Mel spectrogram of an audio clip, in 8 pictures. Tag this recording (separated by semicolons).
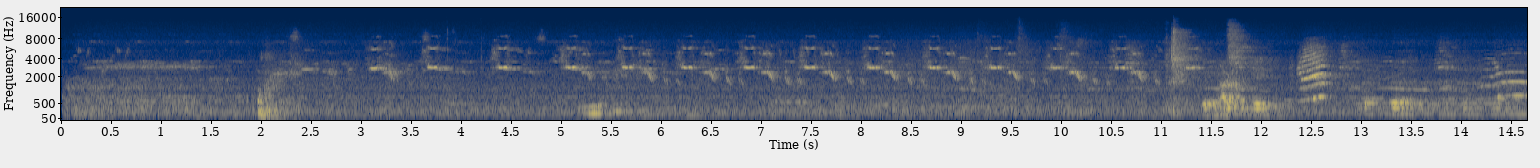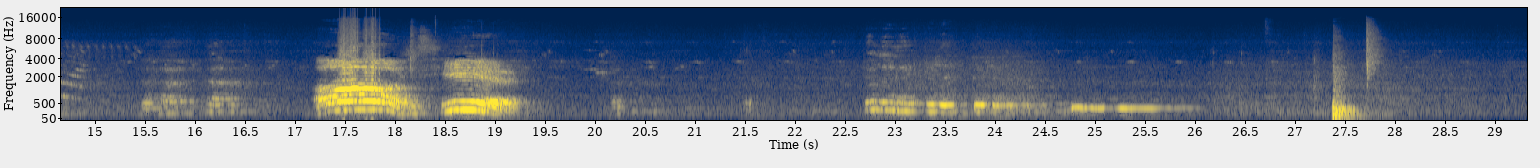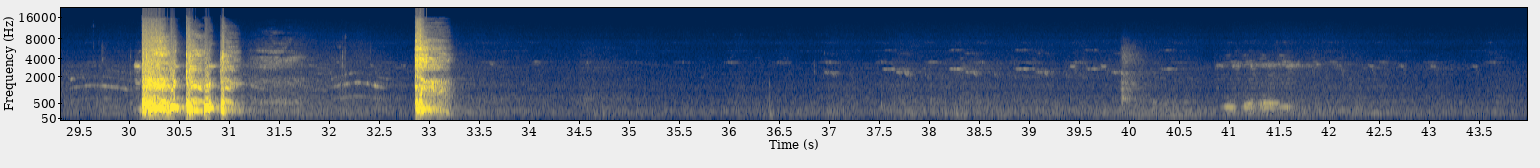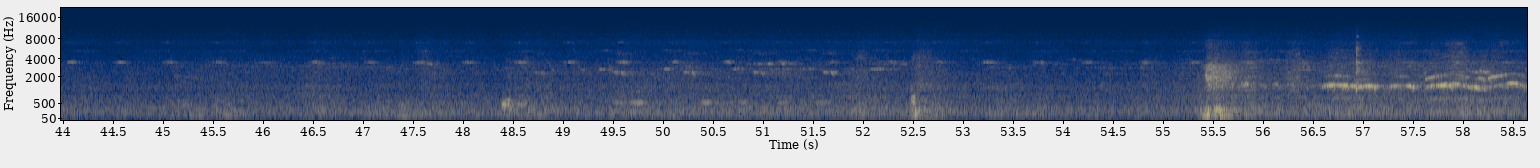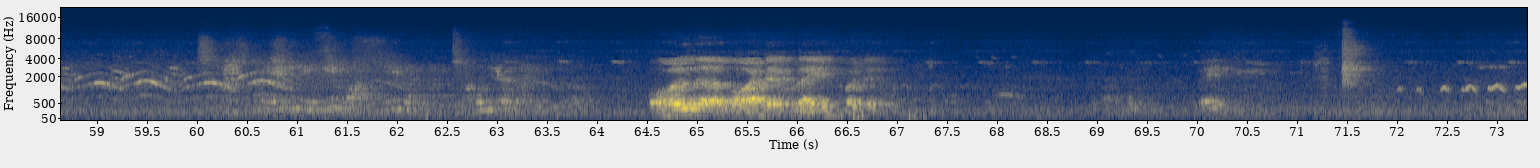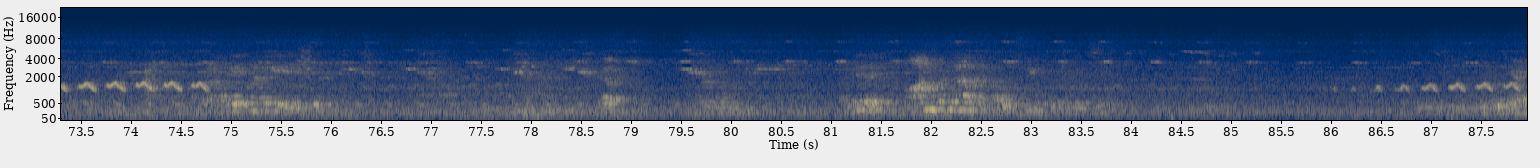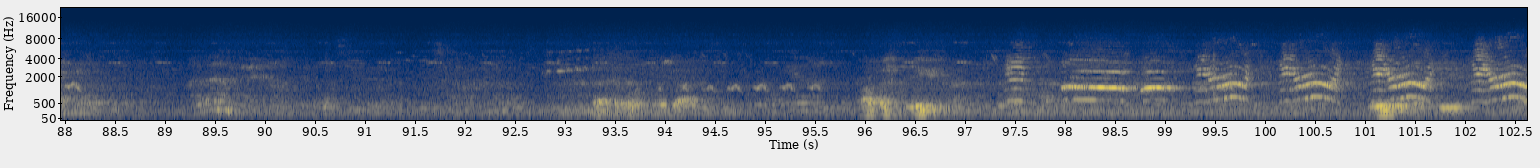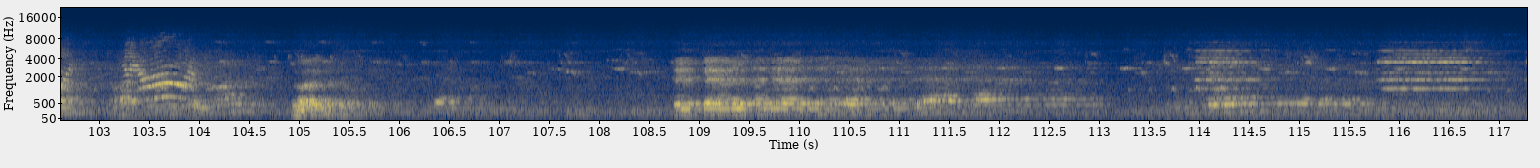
humming; coimbatore; terrace; birds; ambience; traffic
